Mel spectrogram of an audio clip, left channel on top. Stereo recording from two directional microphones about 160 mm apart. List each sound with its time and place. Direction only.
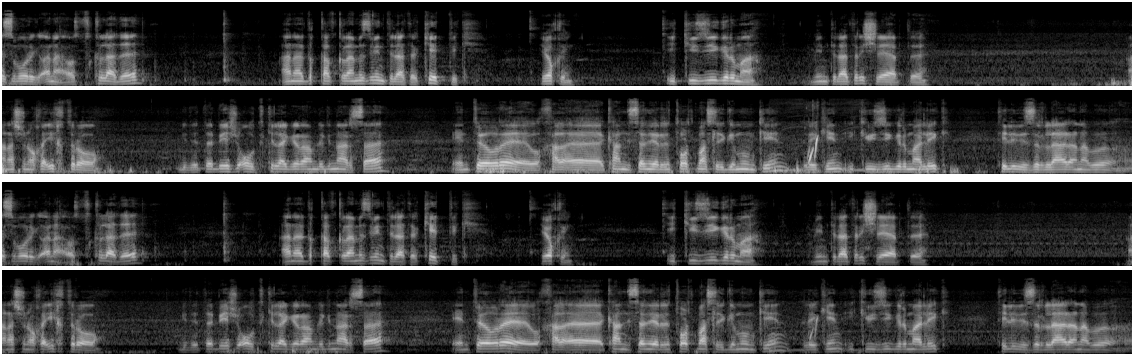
0.0 s speech: 15° right (ahead or behind)
2.8 s speech: 15° right (ahead or behind)
11.2 s speech: 15° right (ahead or behind)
